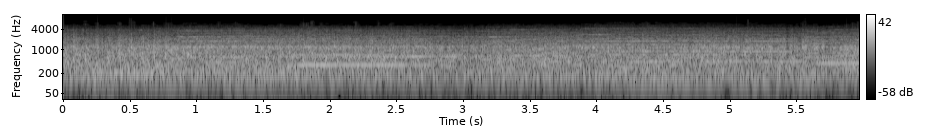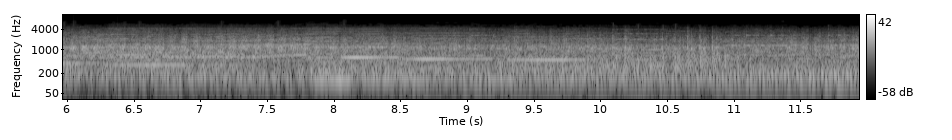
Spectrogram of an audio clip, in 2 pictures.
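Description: A loud, steady 1964 US Army helicopter engine drones without pause, a dense mechanical roar with faint whining tones and no voices.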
